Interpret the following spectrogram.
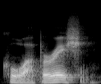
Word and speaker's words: cooperation: example of this is cooperation even in english we're saying go operation we're pronouncing each one of those o's since it sounded out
